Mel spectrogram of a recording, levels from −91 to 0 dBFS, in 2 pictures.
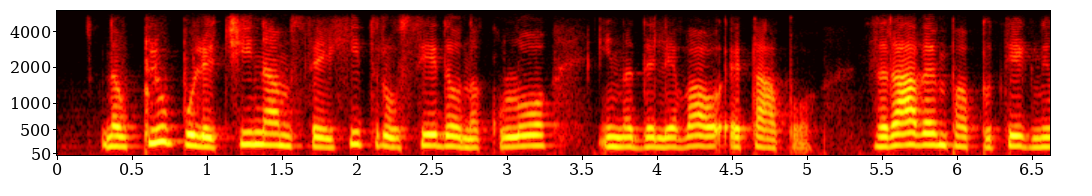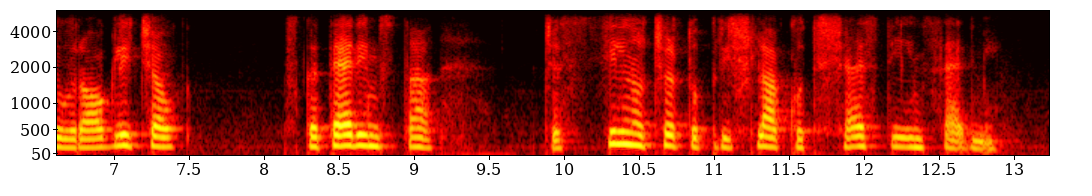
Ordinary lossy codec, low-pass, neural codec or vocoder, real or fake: Opus, 16 kbps; 5.4 kHz; none; real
